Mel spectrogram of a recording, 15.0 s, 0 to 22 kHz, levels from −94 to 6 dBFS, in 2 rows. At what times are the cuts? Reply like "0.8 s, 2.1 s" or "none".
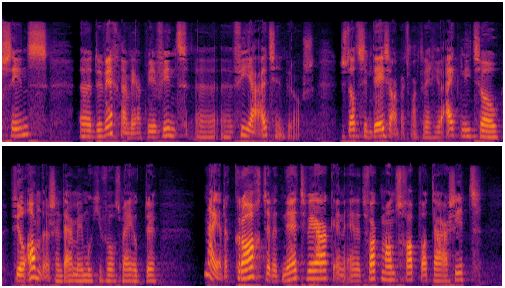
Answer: none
